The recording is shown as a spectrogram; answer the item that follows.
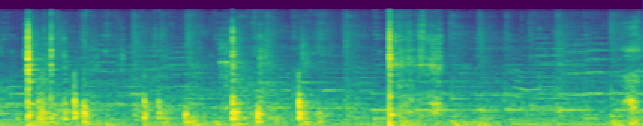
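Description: A metal spoon clinks and scrapes against an aluminium pot while cooked vermicelli is scooped out, in light, irregular clicks.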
